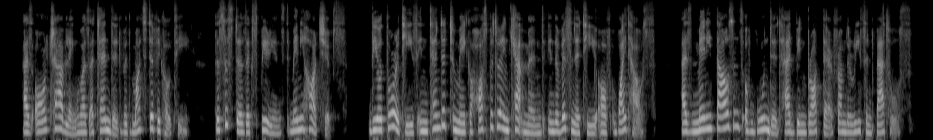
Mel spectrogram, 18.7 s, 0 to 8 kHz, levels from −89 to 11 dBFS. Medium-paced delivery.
No: slow, 130 wpm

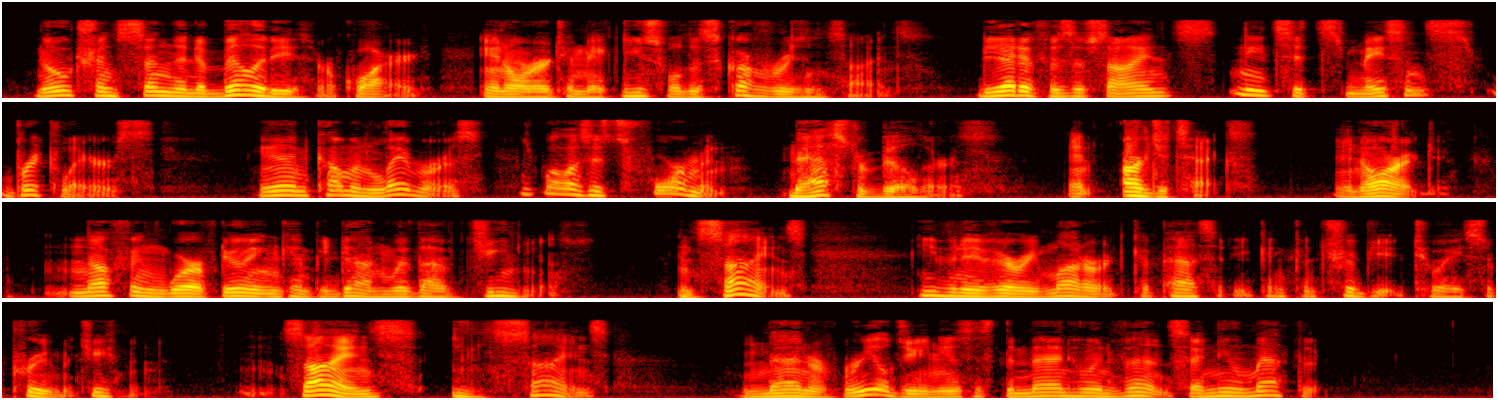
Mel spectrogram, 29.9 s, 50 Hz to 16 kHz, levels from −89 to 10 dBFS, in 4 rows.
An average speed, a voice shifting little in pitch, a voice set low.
No: average, 145 wpm; average, 4.5 semitones; low, 125 Hz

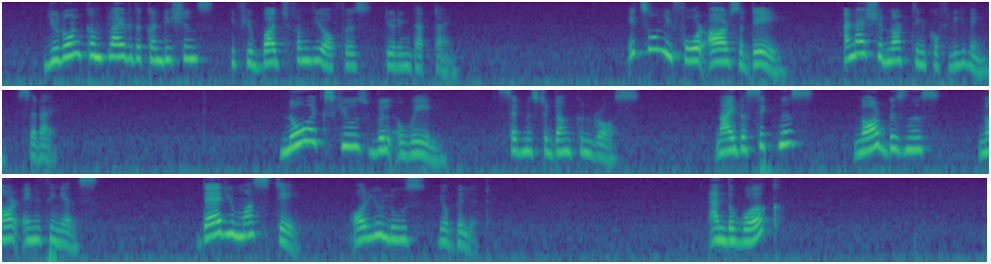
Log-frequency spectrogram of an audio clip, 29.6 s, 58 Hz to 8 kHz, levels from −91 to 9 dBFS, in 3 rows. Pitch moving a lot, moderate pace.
No: wide, 6.0 semitones; slow, 115 wpm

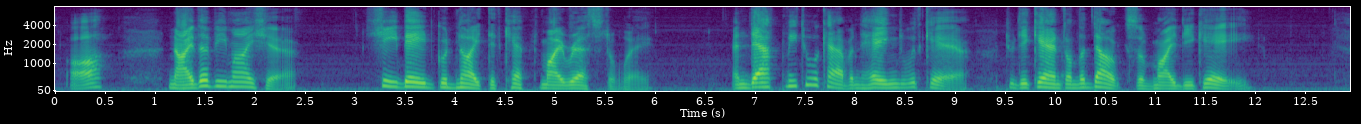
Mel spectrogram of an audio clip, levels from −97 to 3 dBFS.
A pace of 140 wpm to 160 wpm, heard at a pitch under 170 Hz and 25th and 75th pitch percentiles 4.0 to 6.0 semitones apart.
Yes: average, 145 wpm; low, 135 Hz; average, 5.2 semitones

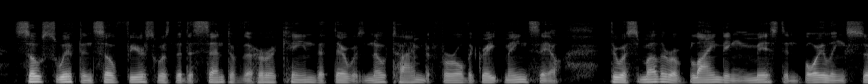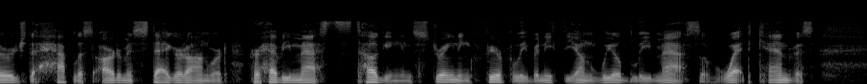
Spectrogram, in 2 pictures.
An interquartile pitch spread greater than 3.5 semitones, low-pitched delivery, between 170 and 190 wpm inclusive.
No: average, 2.9 semitones; low, 100 Hz; average, 175 wpm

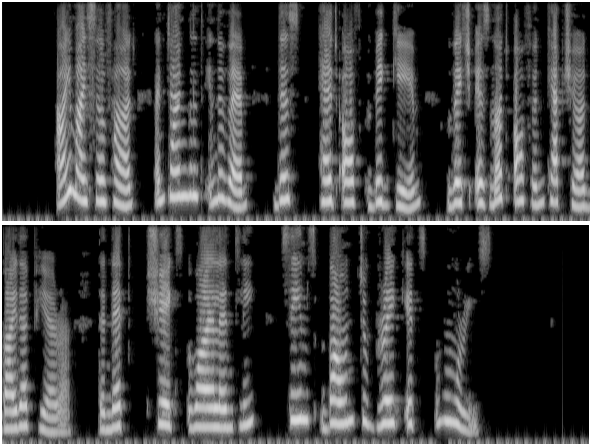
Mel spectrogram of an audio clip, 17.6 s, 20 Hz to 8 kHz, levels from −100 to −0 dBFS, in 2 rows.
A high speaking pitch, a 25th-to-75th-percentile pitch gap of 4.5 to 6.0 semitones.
No: very high, 280 Hz; average, 4.0 semitones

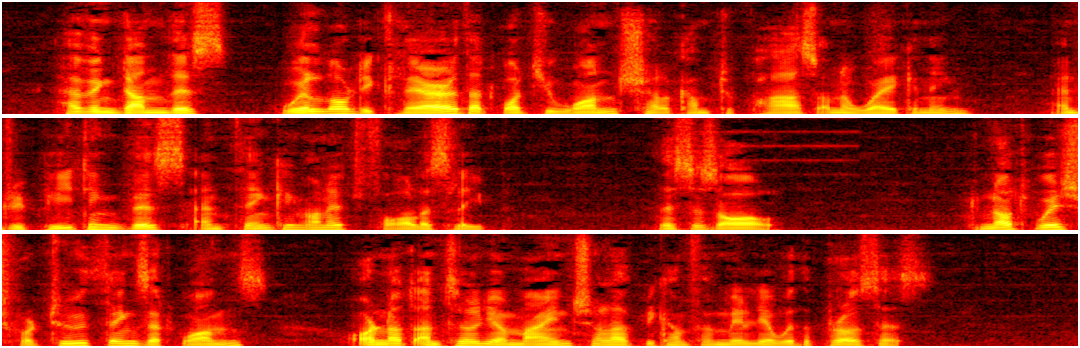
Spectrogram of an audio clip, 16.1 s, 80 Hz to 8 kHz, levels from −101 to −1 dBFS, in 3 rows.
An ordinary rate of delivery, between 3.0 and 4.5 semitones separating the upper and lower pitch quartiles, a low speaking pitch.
No: average, 180 wpm; average, 5.1 semitones; low, 110 Hz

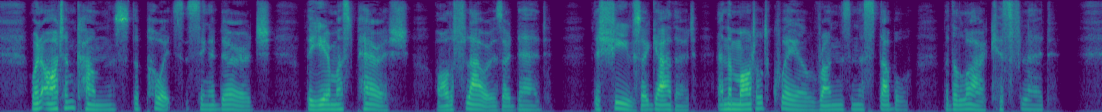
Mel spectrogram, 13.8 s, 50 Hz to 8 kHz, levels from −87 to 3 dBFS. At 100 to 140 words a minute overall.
Yes: slow, 135 wpm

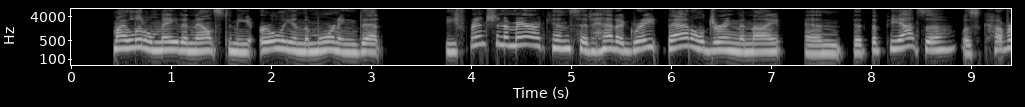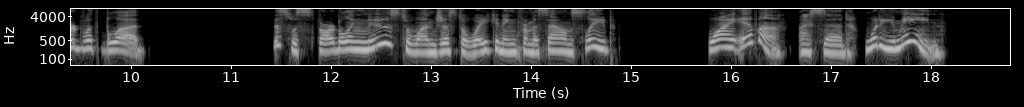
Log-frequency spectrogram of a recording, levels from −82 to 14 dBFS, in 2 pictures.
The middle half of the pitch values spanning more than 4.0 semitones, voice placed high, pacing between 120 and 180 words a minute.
Yes: average, 4.6 semitones; high, 220 Hz; average, 165 wpm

